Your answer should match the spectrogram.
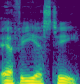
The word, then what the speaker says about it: fest: Or is it F-E-S-T? F-E-S-T. That's fest. Fest. Okay, so I said it wrong. Fest. Yeah, feast would be F-E-A-S-T. Feast, fest.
